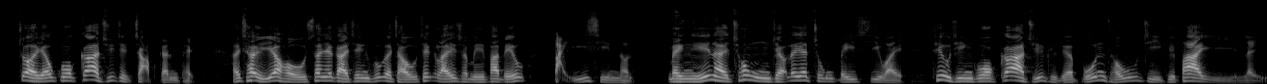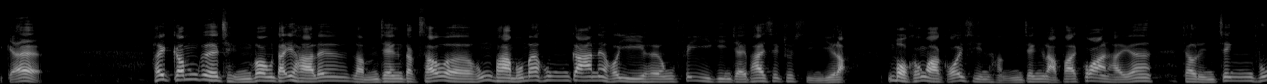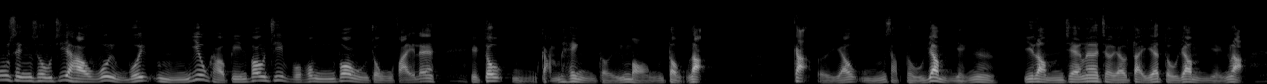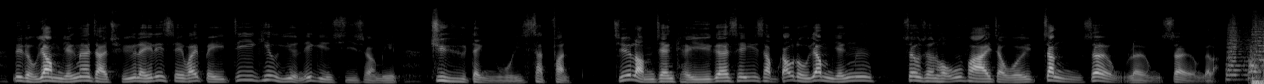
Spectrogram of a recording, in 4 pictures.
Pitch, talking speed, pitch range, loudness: 140 Hz, 245 characters per minute, 115-170 Hz, -33 LUFS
